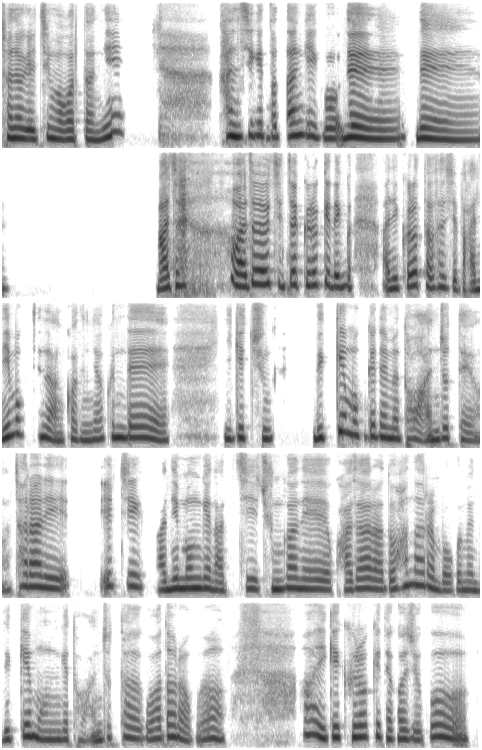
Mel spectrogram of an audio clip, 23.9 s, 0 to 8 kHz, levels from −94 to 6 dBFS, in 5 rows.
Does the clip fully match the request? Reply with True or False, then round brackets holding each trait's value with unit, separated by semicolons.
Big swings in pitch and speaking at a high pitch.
False (4.1 semitones; 210 Hz)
